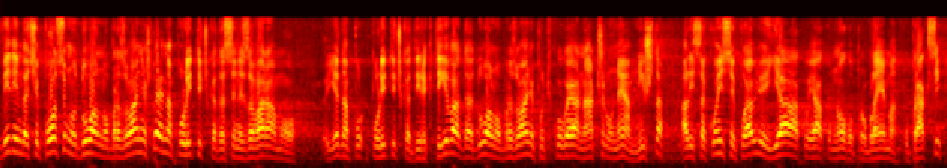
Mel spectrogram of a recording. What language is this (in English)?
Serbian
